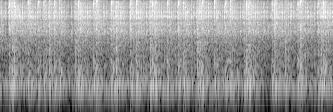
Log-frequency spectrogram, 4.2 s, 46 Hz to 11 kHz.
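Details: Saito FG-60 R3 spark-ignition model engine at low idle: fast, rough, shaky, buzzing firing with heavy vibration while the Hall sensor is moved from early to late ignition; timing suspected, but no clear link found.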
